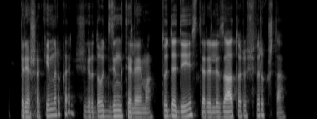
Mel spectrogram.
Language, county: Lithuanian, Kaunas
